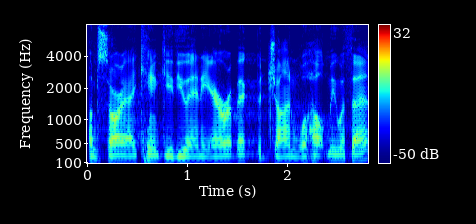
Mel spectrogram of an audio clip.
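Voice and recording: In a raspy, put-on character voice, a man rattles along at a very fast pace with a medium pitch and monotone, flat intonation.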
